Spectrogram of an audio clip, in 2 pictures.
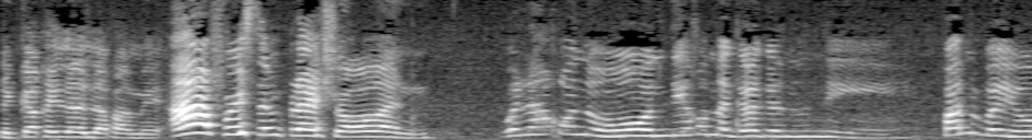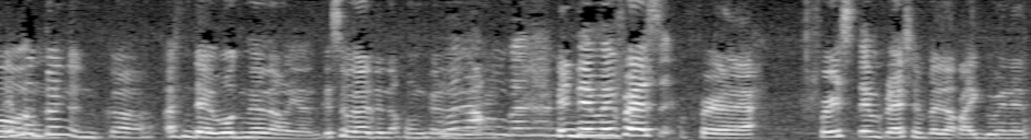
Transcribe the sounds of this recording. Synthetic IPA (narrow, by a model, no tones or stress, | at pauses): nɐɡ̚kakɪlaːlakɐmɛʔafɛɹst̪ɪmpɾɛʃon | wɐlaːɐko̞noʔnhɪnd̪iɐko̞nɐɡaːɡɐnonɛ | pɐaːnobɐjoɐɡɐnonkɐɪnd̪ɛwɐɡ̚nɐlɐŋjonkɐsɛwɐlaːd̪ɪnɐkoŋɡɐnwɐlaːɐkoŋɡɐnɪnd̪ɛmɐjfɛst̪fɛ | fɛɹst̪ɪmpɾɛʃonpɛːɾokɐɪɡɐwɪnɐn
